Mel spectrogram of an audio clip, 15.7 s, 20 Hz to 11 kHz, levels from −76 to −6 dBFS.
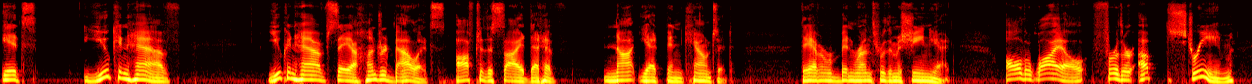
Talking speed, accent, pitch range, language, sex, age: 130 wpm, American, 100-130 Hz, English, male, 50-69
